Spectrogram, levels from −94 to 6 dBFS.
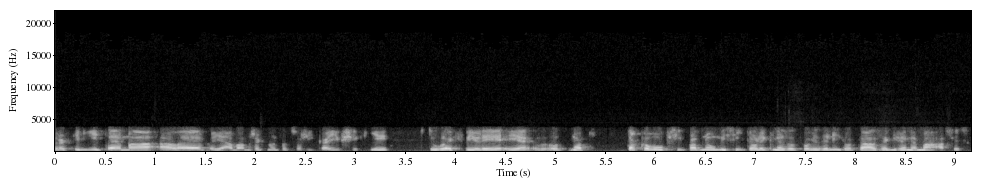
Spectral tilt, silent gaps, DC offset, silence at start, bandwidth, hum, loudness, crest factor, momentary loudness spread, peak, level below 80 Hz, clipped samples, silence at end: -8.5 dB/octave; none; under 0.1%; 0 s; 3.9 kHz; none; -21 LUFS; 18 dB; 8 LU; -4 dBFS; -62 dBFS; under 0.1%; 0.1 s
